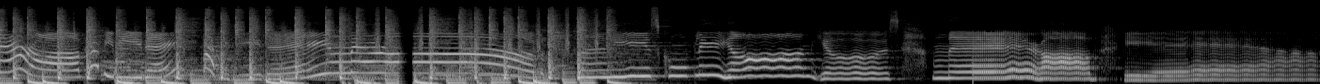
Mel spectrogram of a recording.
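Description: Two short stalls from late packets occur early in the audio, at 3.04 to 3.08 s and at 3.46 to 3.50 s. At each point the sound does not jump ahead. It hangs on the last moment for 16 ms and then 23 ms, with a faint buzzy hold before continuing from the same place. Nothing is lost, but each stall pushes the rest of the audio later by its own length. That pattern means the jitter buffer ran dry and the receiver stretched what it already had while waiting for the packet. A longer break follows at 3.98 to 4.15 s, heard as a call audio freeze. The last sound is carried on as a decaying buzz or hiss for about 143 ms, with about 20 ms of that at silence, and then the audio picks up exactly where it left off. The delay grows by the full 143 ms and nothing is skipped, which points to packets being held up in transit and the jitter buffer most likely emptying. From 9.73 s to the end, the level pumps rapidly at around 50 Hz with a swing of about 60 dB. 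This is overlap-add ripple. The audio was split into windowed frames and reassembled with an overlap whose windows do not add up to a constant gain, so the level rises and falls once per frame.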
